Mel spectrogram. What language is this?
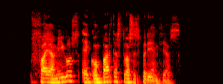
Galician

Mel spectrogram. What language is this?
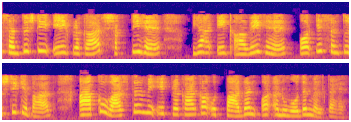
Hindi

